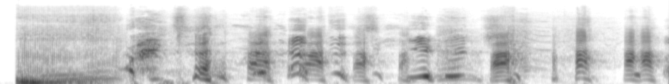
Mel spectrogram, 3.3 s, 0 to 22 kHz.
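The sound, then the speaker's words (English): A voice imitates a long fart with a buzzy, low raspberry sound, followed by a stretch of choppy vocal sounds like laughing or talking. “This huge fart. That was just as long. It was like a 30-second fart.”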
